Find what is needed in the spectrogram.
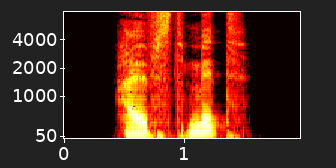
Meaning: second-person singular preterite of mithelfen
- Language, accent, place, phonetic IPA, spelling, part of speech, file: German, Germany, Berlin, [halfst ˈmɪt], halfst mit, verb, De-halfst mit.ogg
